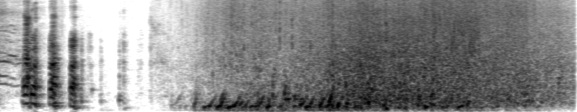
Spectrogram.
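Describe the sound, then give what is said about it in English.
A brief voice at the start, then a loud, steady wash of ocean waves and splashing water rushes in and fills the rest, a continuous surging roar with choppy splashes. “Splosh, we're sploshing back in.”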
